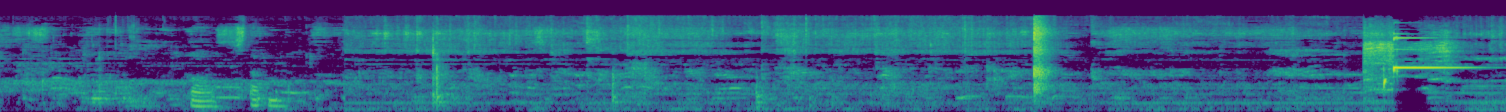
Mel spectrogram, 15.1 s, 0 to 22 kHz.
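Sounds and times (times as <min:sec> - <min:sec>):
light sizzle: 0:03.4 - 0:13.6
spatula scraping wok: 0:05.8 - 0:10.0.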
